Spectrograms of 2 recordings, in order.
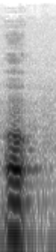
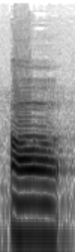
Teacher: अ कम समय लगा, इससे तो आ डबल समय लगा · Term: दीर्घ स्वर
